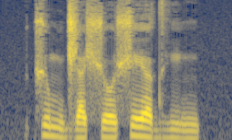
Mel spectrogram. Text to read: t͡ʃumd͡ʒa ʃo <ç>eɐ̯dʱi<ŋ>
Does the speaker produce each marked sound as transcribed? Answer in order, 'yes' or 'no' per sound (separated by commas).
no, yes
